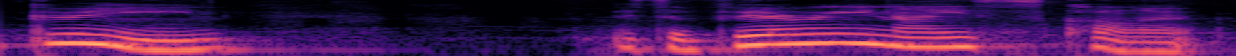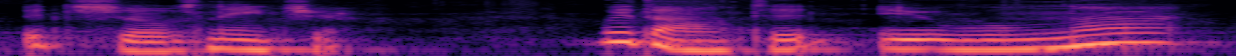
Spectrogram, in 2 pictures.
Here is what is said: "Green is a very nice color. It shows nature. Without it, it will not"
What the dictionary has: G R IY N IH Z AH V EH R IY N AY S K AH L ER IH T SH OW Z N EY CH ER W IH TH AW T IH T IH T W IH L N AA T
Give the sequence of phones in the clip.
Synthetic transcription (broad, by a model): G R IY N IH Z AH V EH R IY N AY S K AH L ER IH T SH OW Z N EY CH ER W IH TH AW T IH T IH T W IH L N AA T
